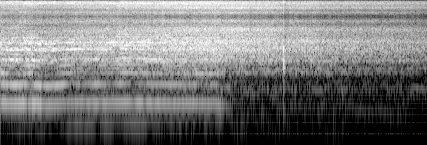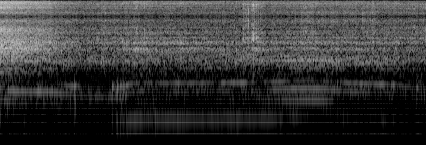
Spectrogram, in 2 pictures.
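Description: Snowmobile engine running hard under throttle with rushing wind and track noise, then the throttle is let off about two seconds in and the sound fades away. From about halfway on the engine runs quieter at lower revs, its pitch rising and falling a little as the sled slows.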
